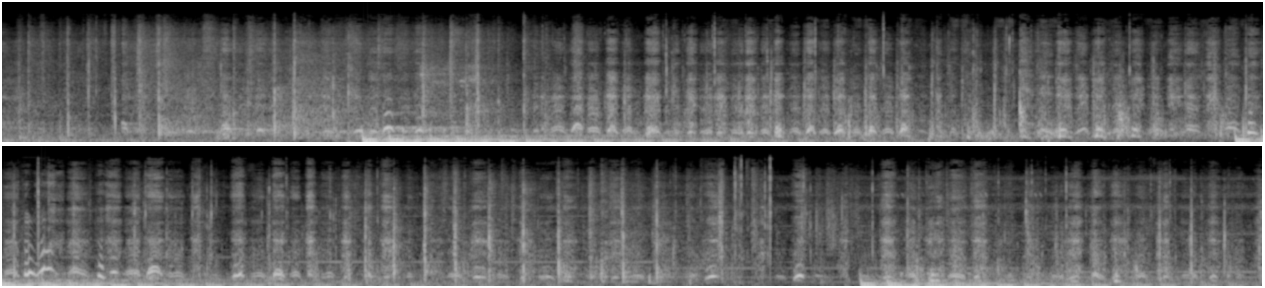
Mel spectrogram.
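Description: Footsteps crunch on rough ground close by.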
